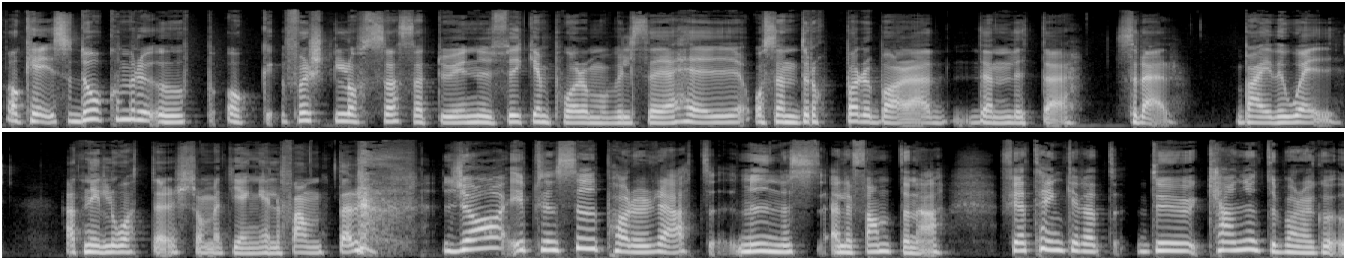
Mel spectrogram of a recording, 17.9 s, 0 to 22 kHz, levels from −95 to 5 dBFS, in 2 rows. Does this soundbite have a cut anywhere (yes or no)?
no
